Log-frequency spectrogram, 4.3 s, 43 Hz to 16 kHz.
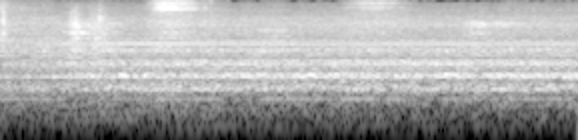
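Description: Qidi Tech X-one2 3D printer running a print: a steady, quiet mechanical hum with a few constant whining tones.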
